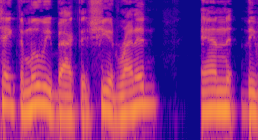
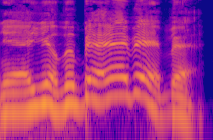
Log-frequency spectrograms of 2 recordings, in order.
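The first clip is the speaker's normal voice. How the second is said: put-on New York accent. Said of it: "he talks like this".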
